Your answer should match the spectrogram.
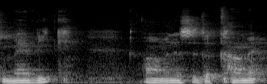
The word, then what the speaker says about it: Mavic: made in France by of course the company pronounced magic and this is a comment this wheel and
